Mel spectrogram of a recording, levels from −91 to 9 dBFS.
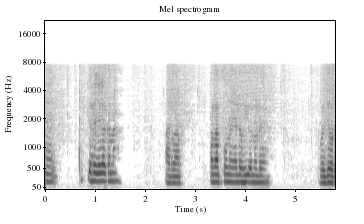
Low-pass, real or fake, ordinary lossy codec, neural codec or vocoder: none; real; none; none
